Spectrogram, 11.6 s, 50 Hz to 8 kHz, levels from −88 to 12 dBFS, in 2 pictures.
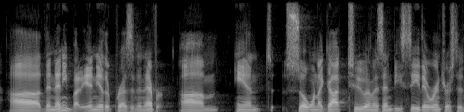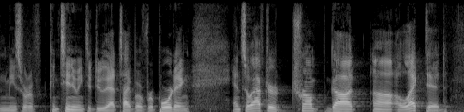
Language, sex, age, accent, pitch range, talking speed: English, male, 30-49, American, 105-120 Hz, 185 wpm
